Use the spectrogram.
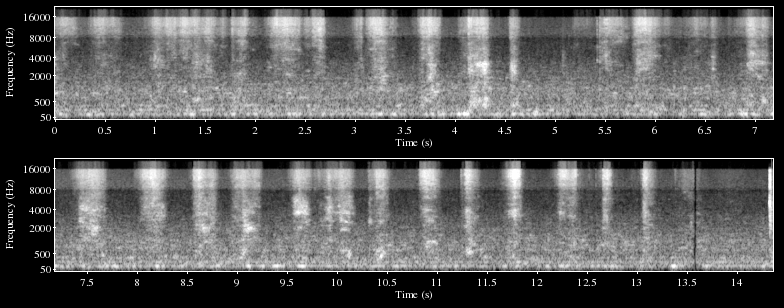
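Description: Gilding flakes are rubbed by hand onto an embossed surface in a faint, steady series of short scratchy strokes that repeat rhythmically, close and quiet.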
